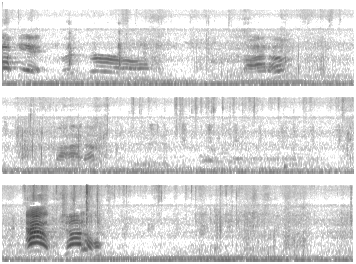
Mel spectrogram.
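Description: Small dog barking in short high yips as it runs an agility course, several scattered barks and then a loud double bark about seven seconds in. A steady low rumble of wind lies underneath.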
